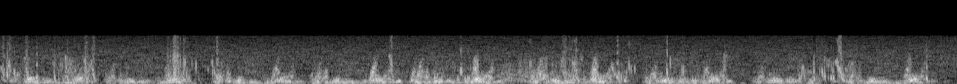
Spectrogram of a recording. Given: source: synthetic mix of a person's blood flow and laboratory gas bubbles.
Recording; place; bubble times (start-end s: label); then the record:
Doppler ultrasound of blood flow; precordium
0.00-0.18 s: bubbles
0.21-0.42 s: bubbles
0.51-1.01 s: bubbles
1.64-2.00 s: bubbles
2.04-2.30 s: bubbles
3.88-3.98 s: bubbles
4.30-4.46 s: bubbles
4.54-4.75 s: bubbles
5.25-5.87 s: bubbles
6.08-6.38 s: bubbles
6.62-6.74 s: bubbles
6.79-6.88 s: bubbles
6.90-7.01 s: bubbles
7.21-7.30 s: bubbles
7.97-8.54 s: bubbles
9.23-9.31 s: bubbles
From the record:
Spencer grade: 3 (all of the cardiac periods contain showers or single bubble signals, but not dominating or overriding the cardiac motion signals); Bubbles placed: only in the low amplitude regions of the cardiac cycle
